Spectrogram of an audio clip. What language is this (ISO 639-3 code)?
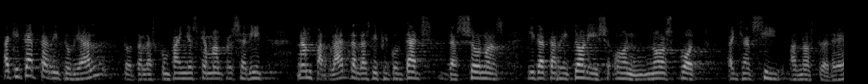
cat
